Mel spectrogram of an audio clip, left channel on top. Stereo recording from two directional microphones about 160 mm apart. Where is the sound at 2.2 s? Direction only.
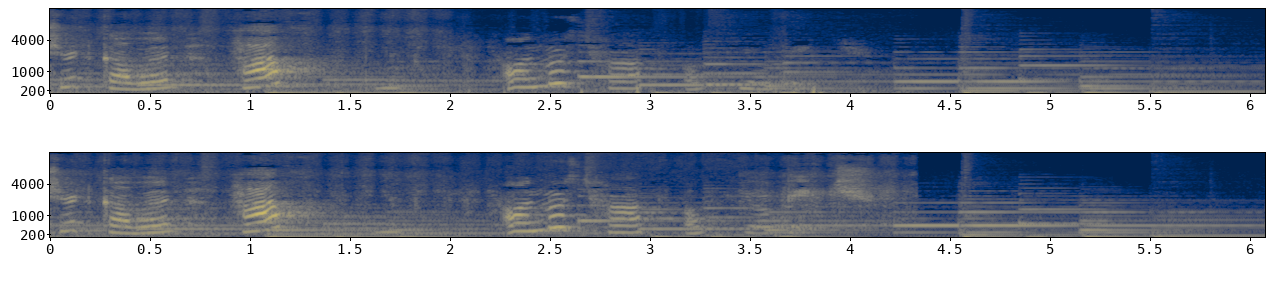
10° right (ahead or behind).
